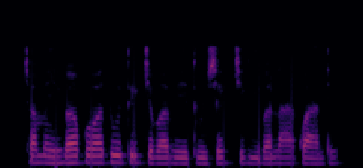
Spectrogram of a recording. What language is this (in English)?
Kalenjin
